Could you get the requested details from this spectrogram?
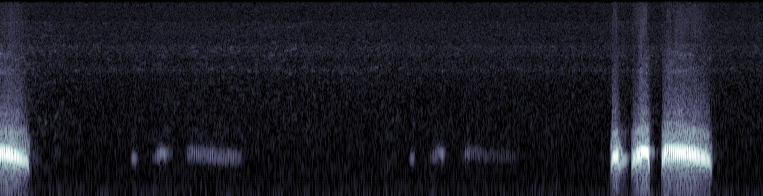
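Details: Male spotted dove from Indonesia, a lure recording for trapping: a clipped coo at the start, a long quiet gap, then a three-part coo of two short notes and a longer mellow note, with no other sounds.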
